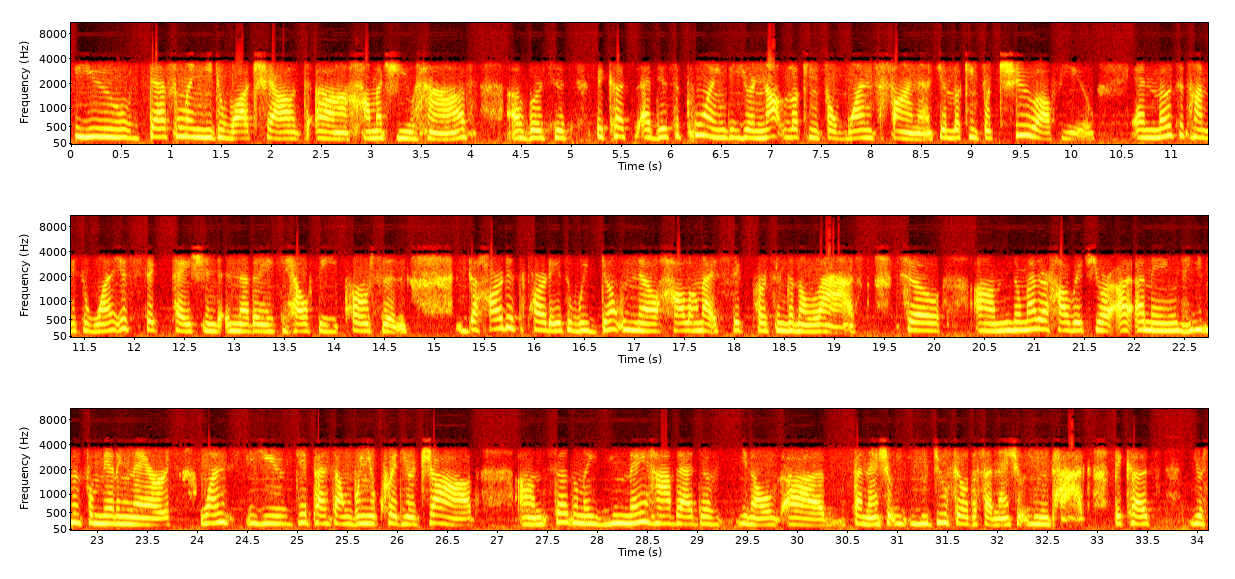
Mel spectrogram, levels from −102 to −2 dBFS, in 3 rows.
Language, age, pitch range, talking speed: English, 30-49, 190-215 Hz, 175 wpm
